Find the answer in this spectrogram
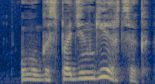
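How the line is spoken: Sad young man's exclamation. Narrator (Russian): воскликнул молодой человек с выражением искренней грусти

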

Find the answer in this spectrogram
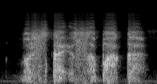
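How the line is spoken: Muttered. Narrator (Russian): пробормотал Грейнджер

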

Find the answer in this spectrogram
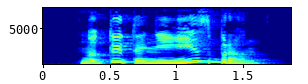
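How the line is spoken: Snap. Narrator (Russian): огрызнулся грачик

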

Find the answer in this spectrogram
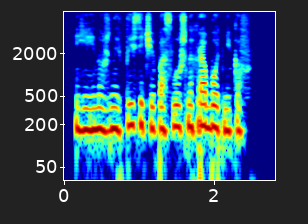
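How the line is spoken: Whisper. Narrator (Russian): прошептал мне Ера

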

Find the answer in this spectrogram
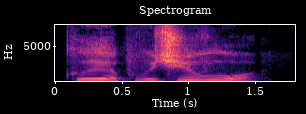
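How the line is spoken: Frightened low boom. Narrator (Russian): испуганно прогудел белый

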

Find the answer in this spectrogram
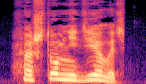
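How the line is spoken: Sobbing question. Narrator (Russian): всхлипывая, спросила она

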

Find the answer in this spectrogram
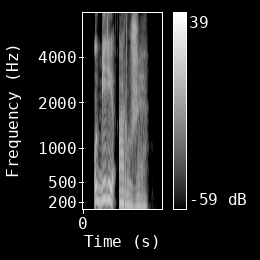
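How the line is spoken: Icy voice. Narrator (Russian): ледяным голосом произнесла она

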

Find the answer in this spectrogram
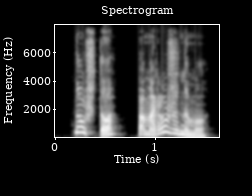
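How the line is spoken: Exaggeratedly cheerful question. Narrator (Russian): спрашивает преувеличенно весело Ира

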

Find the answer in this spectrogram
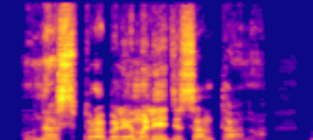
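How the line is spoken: Worried, agitated tone. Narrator (Russian): говорил он взволнованным тоном

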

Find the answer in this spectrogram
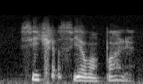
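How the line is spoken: Sighing. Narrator (Russian): вздохнул Лекарский

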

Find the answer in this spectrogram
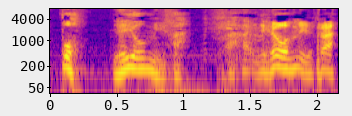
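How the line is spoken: Smiling. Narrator (Chinese): 老王微笑着说

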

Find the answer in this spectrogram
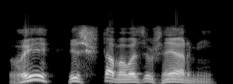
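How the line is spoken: Joyful yell. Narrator (Russian): радостно заорал он

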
